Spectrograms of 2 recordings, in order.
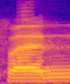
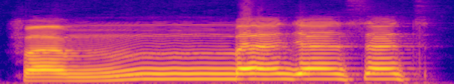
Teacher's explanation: Cara bacaannya ditukarkan daripada bunyi nun kepada bunyi mim. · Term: iqlab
